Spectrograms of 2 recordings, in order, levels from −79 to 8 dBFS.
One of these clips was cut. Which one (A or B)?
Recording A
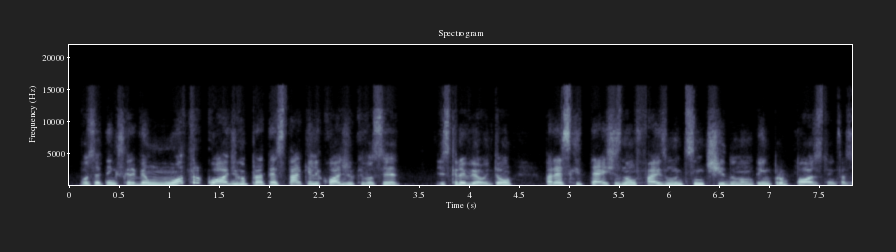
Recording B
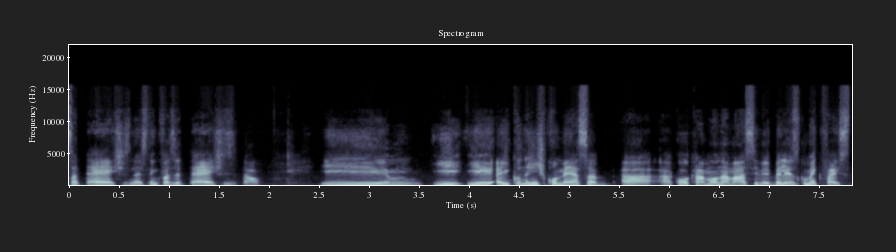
B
